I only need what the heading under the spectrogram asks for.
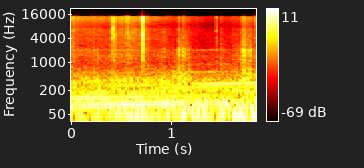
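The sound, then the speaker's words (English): A car's low, steady engine rumble fills the cabin at a constant level, with a few brief faint clicks and swishes, as the car sits in a traffic jam in a neighborhood. No one speaks. “I'm in a neighborhood in a fucking traffic jam.”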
